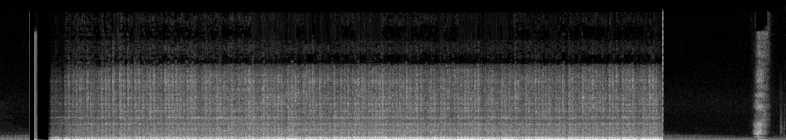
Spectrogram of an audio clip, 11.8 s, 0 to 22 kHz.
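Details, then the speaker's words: 2000 Ford F250 7.3L: front four-wheel-drive driveshaft broke; at about 15 mph a heavy low pounding rumble, three to four thumps a second, as the broken shaft flails underneath; far more violent at 60 mph. "the drive shaft broke for the four-wheel drive on the front wheels um and if you were wondering what happens when that happens while you're driving at 60 MPH on the highway this is what it sounds like"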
